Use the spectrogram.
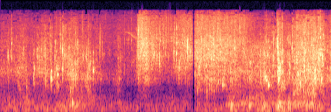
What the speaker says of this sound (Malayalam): നമുക്ക് ഇച്ചിരി വെള്ളം കളഞ്ഞിട്ട് കാണിച്ചു തരാവേ.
